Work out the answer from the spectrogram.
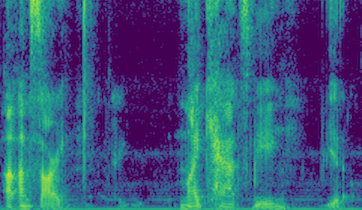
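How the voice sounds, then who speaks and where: Slow-reading man narrating a story. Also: on the low side, expressive, gravelly, pushed and bright, a little hiss or hum. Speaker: amateur audiobook reader. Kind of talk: dramatic storybook reading with ad-libs.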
